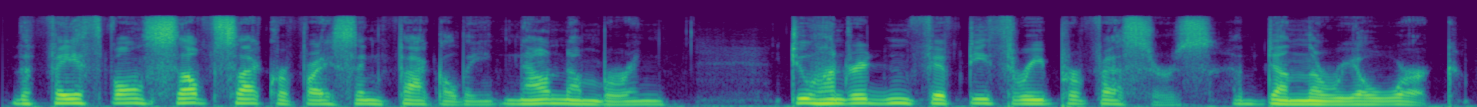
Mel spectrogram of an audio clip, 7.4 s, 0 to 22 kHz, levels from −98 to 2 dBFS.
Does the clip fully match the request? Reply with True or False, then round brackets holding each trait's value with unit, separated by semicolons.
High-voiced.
False (130 Hz)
